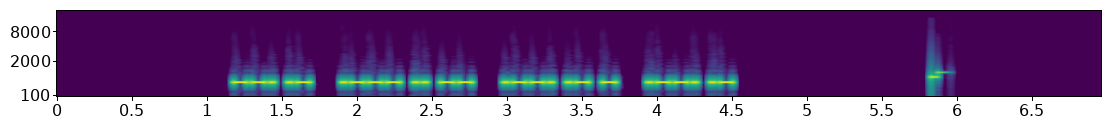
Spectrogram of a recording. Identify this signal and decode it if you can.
Morse code, heard as a keyed tone, about 40 wpm, 700 Hz. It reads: GA JIM PAT PA
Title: K1USN SST QSO Practice - 40wpm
